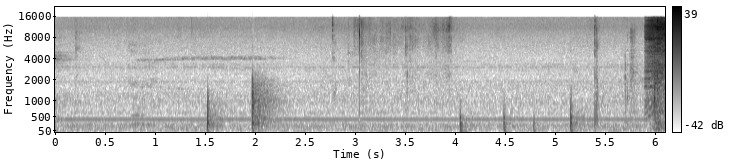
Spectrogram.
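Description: Irregular sharp taps and clicks of a handheld phone being handled, over a steady background hum.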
